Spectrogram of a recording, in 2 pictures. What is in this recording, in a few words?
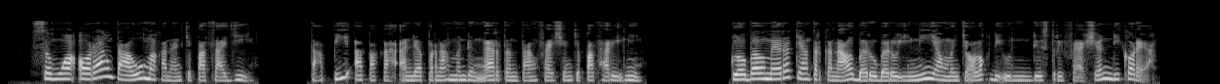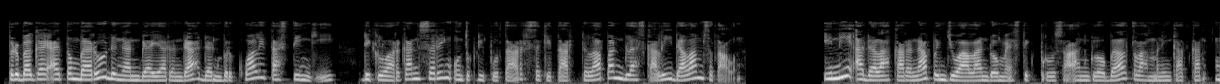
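Indonesian, female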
